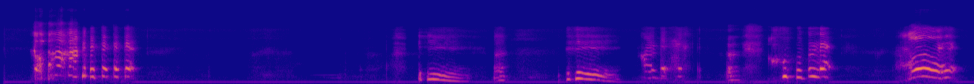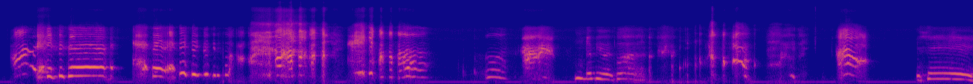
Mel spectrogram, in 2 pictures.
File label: 9 year old african, family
